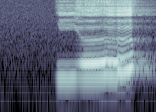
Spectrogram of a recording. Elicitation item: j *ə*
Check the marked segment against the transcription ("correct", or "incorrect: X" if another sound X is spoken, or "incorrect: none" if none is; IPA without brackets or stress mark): correct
